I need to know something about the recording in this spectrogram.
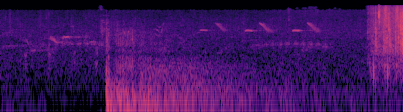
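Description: A rifle fires once with a loud boom that echoes away.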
